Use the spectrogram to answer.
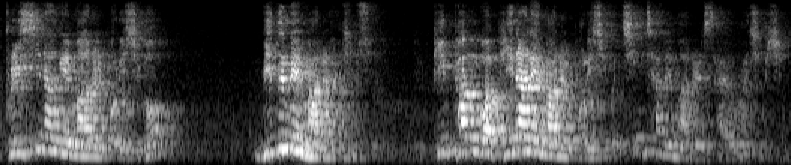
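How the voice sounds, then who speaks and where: Korean pastor type, man, slightly high voice, earnest preaching, picked up from afar in a very echoey sanctuary. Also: sing-song, normal speed, sharp tone. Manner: earnest preaching, rising to emphatic exhortations. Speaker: senior pastor. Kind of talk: sermon. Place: church sanctuary. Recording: echoey church hall, mic at a distance.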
